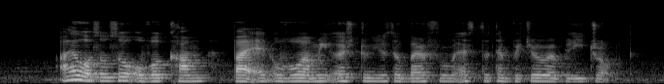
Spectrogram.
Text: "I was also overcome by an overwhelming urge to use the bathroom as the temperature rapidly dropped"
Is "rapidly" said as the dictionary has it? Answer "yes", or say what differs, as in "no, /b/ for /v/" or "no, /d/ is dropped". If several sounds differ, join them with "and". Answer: no, /b/ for /p/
